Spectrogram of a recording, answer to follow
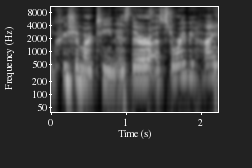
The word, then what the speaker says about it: Martin: it was always pronounced Martin because it was um it was from, you know, folks who had come over from Mexico and Spanish speakers.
